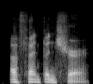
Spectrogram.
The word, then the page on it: affenpinscher: American English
